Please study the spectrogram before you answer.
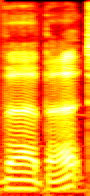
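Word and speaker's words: Voeburt: The pronounced Beret, spelt Vobert, prefix for these armor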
